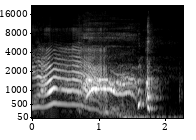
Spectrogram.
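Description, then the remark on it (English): A voice imitates the horn of the Blue Eyes White Train with one sustained, high, wavering hoot that droops in pitch, then ends in a short breathy burst. “That's just the noise that the horn makes.”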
